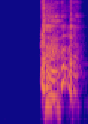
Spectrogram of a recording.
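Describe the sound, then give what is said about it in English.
A person gives one short, loud, rough cough with a smaller second push at its tail, heard alone after silence. “I don't know why I just coughed unmuted”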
